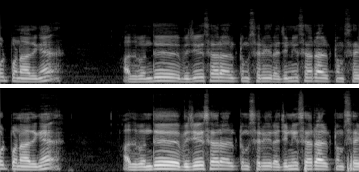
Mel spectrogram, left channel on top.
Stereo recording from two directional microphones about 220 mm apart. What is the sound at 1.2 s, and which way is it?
Speech, 30° right (ahead or behind).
